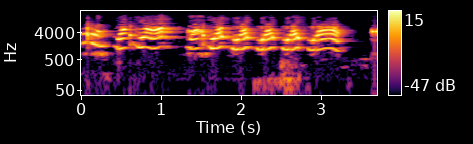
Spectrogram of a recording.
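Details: Indian ringneck parakeet talking: a continuous flow of wavering, harmonic, speech-like syllables, about two per second, in a nasal, slightly harsh voice.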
